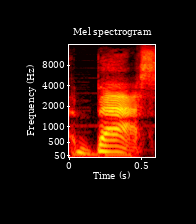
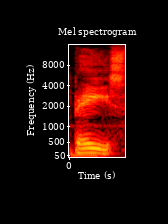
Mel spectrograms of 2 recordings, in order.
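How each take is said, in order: First: The vowel sounds like the one in 'cat'. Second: The vowel sounds like the one in 'face'. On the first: The speaker calls it right. "it's bass" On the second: The speaker calls it wrong. "not base"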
